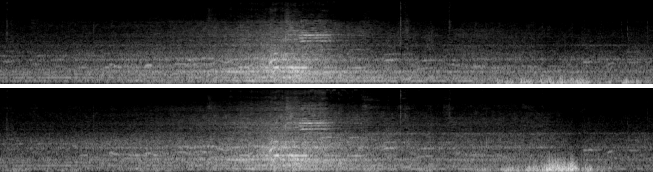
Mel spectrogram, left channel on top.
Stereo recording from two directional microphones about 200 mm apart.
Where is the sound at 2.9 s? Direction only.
50° right (ahead or behind).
